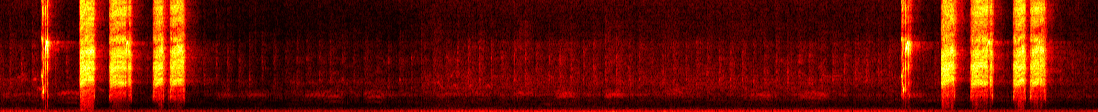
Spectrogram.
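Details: Black francolin calling: two harsh, grating phrases of about five rasping, buzzy notes each, roughly eight seconds apart, with quiet low rumble between.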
